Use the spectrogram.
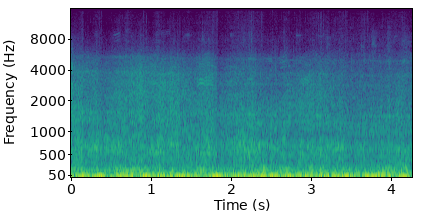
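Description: A fixed-wing airplane lands at an air show, its engine a loud, steady roar and rush that holds close and even across the few seconds.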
